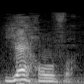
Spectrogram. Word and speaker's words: Jehovah: Because remember, actually it's pronounced Yehovah, okay, because, you know, they didn't call him Joshua, they said Yeshua. That was Joshua's name. So J is typically a Y in Hebrew.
